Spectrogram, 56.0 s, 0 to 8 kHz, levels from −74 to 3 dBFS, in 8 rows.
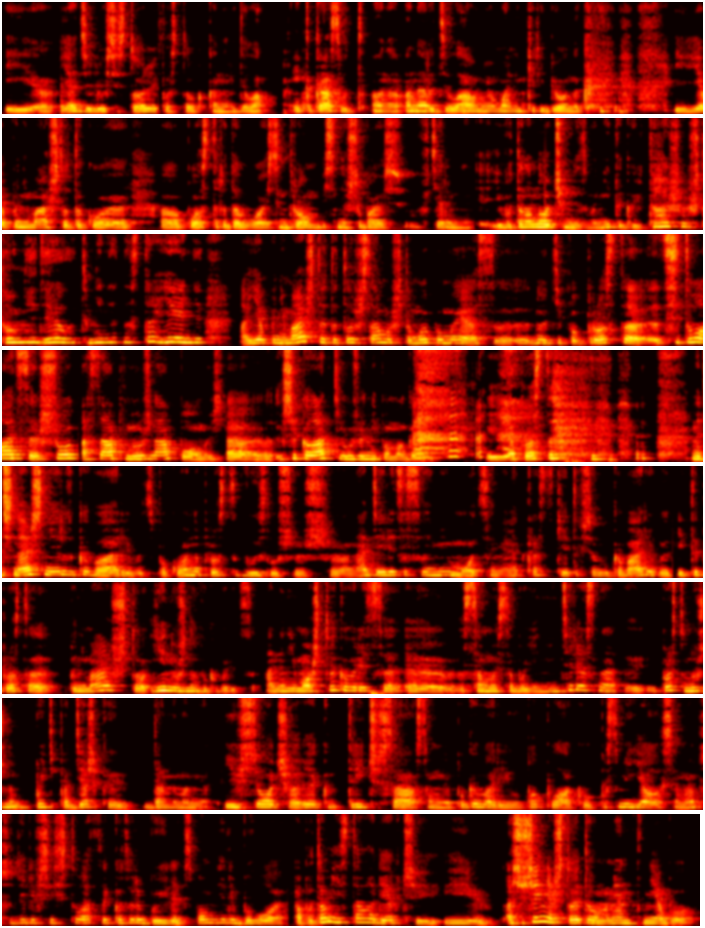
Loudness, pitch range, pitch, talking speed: -20 LUFS, 195-245 Hz, 215 Hz, 160 wpm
